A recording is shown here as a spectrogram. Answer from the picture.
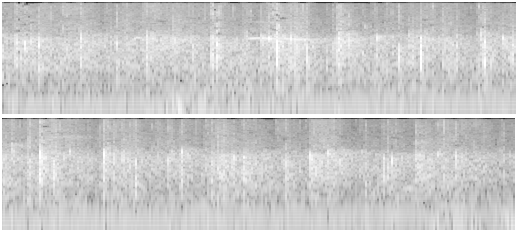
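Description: A steady wash of audience applause for a group of young people, many hands clapping densely and continuously at moderate loudness throughout, with no clear voices on top.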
